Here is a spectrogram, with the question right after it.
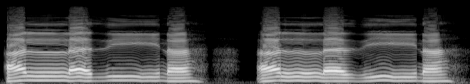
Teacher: Alladzina, alladzina, bukan allazina, tidak. Sering terjadi kesalahan dalam melafalkan alladzina, yaitu menggantinya dengan huruf zai.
